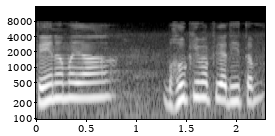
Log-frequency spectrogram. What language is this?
Sanskrit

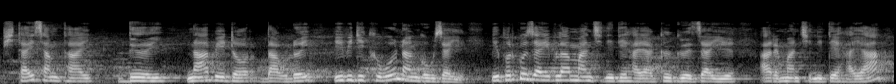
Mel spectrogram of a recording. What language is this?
Bodo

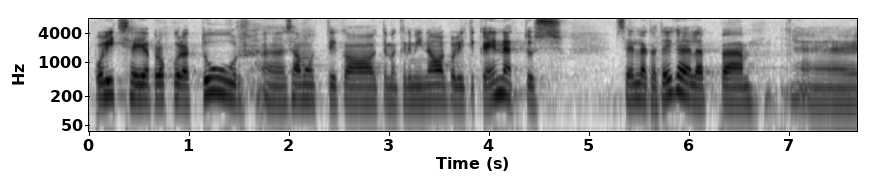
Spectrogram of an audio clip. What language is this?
Estonian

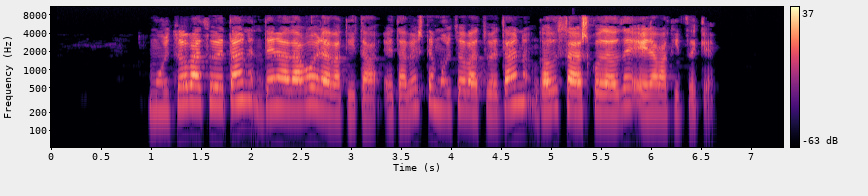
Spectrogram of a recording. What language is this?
Basque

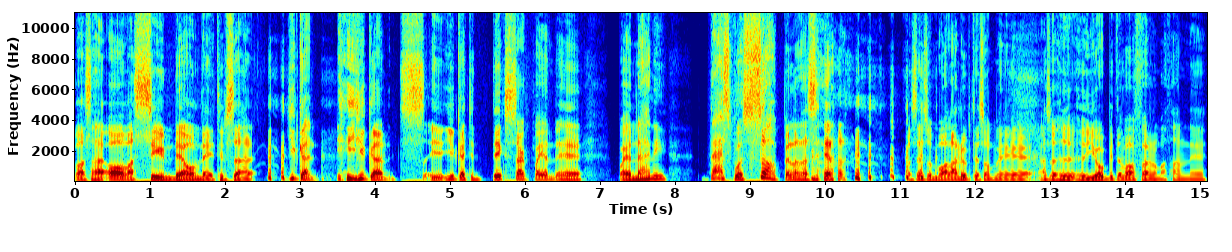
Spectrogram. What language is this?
Swedish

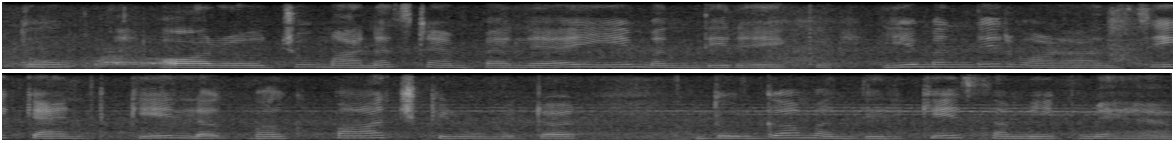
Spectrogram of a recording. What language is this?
Urdu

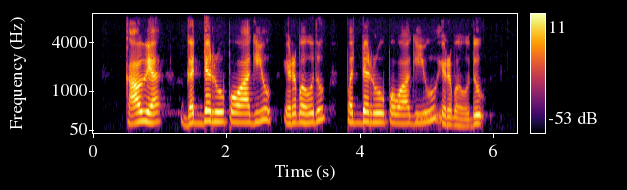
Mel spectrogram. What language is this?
Kannada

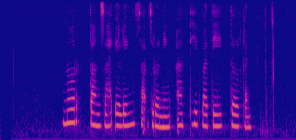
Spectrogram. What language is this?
Javanese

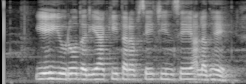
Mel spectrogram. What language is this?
Urdu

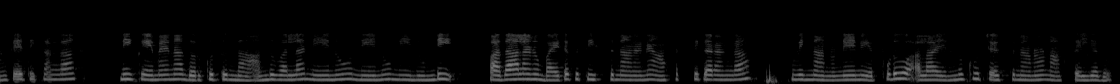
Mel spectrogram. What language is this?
Telugu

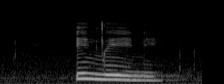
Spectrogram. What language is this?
Swati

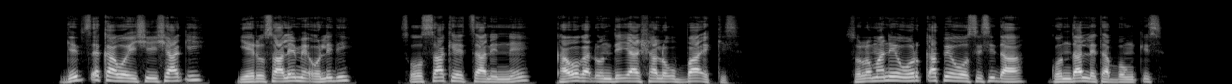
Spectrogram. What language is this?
Gofa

